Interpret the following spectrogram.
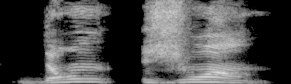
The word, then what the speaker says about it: Dom Juan: Today I'd like to talk about Molière's 1665 play, Don Juan. You'll notice that he spelled Don unusually with the M, but it's pronounced the same.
